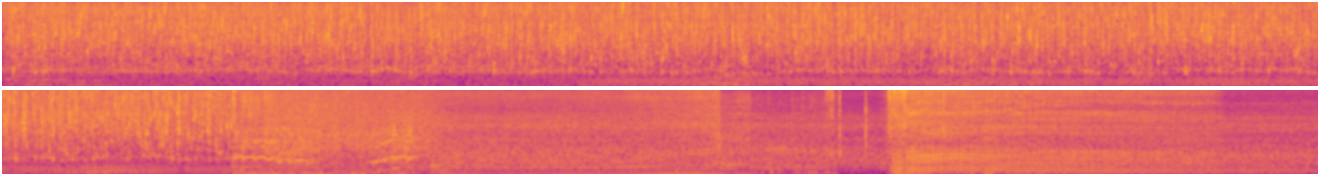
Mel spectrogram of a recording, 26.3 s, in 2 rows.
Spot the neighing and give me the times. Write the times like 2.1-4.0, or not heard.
15.4-17.4.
